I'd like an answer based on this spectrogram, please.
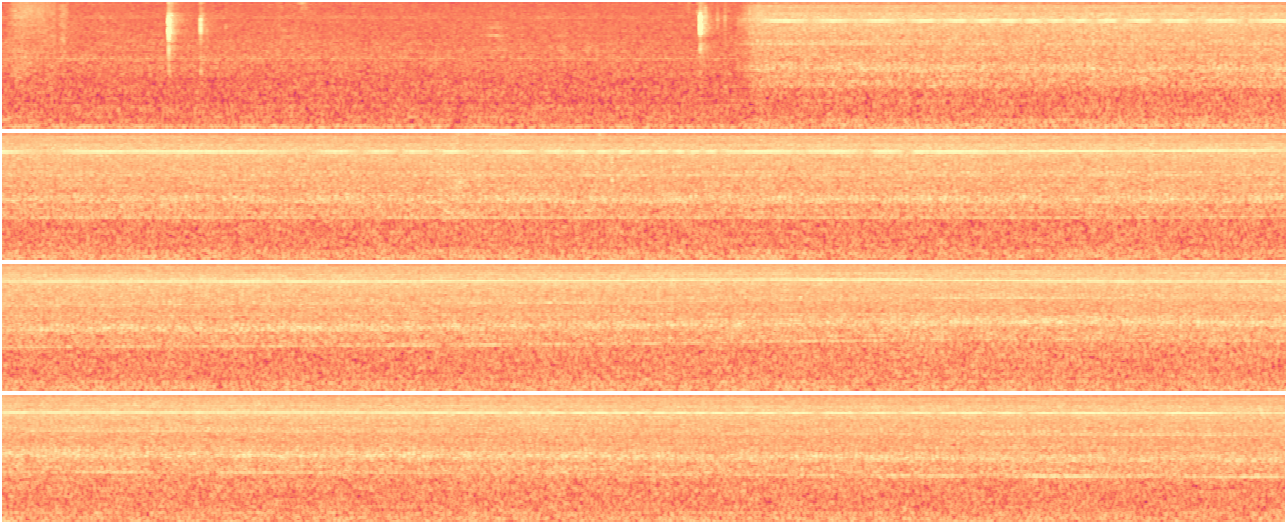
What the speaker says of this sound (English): We're just going to taxi around here, up through all these little taxiways.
